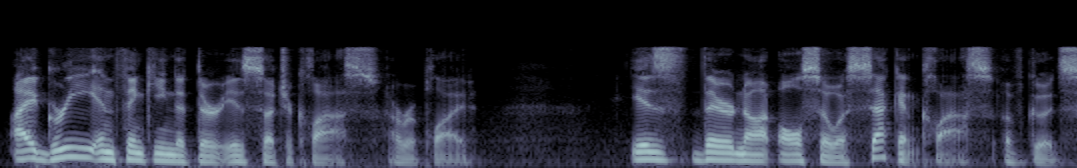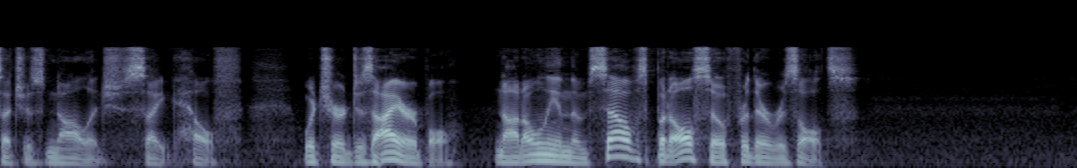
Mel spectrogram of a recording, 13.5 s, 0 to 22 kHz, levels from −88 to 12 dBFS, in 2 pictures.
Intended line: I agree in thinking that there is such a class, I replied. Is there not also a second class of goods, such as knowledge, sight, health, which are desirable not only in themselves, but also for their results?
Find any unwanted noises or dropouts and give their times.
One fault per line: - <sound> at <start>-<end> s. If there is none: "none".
none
